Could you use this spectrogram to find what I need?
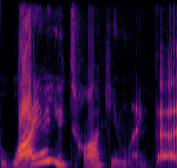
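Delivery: grossed-out, disgusted, breathy whisper. Acting out a reaction to someone talking differently, mock-disgusted voice. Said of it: "disgusted voice".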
